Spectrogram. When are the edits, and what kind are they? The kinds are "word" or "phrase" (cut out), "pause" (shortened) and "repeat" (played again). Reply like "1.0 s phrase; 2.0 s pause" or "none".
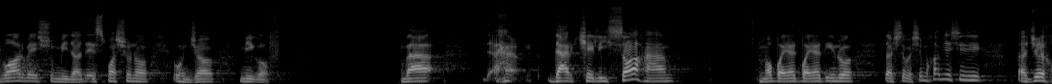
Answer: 5.4 s pause; 8.0 s repeat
